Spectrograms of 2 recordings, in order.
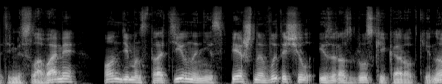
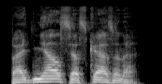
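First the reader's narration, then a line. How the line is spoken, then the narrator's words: Barking. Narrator (Russian): рявкнул Глок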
